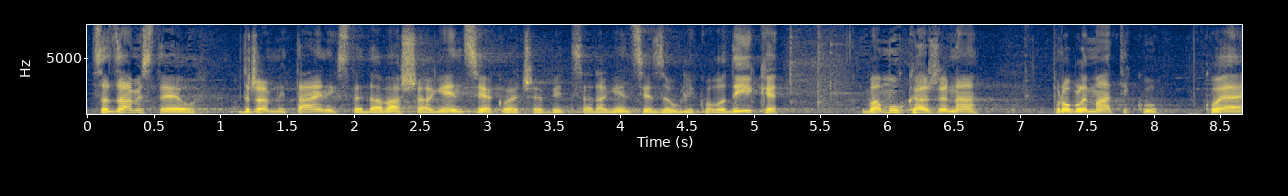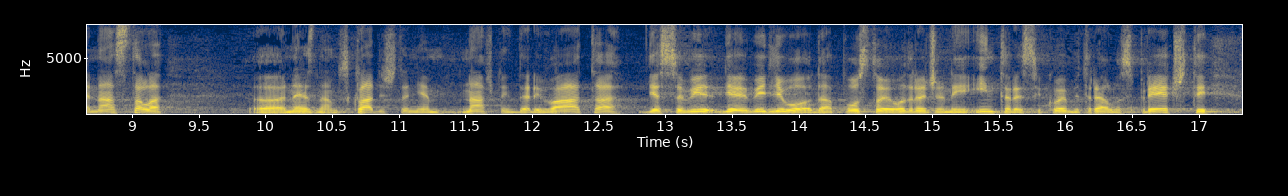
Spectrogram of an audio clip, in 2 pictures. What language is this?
Croatian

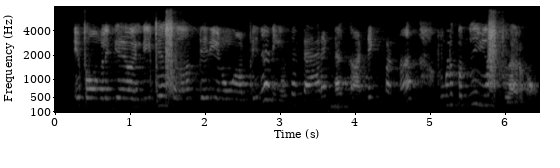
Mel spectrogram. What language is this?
Tamil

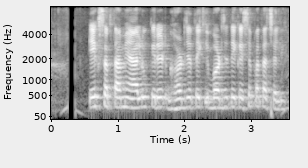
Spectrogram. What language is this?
Magahi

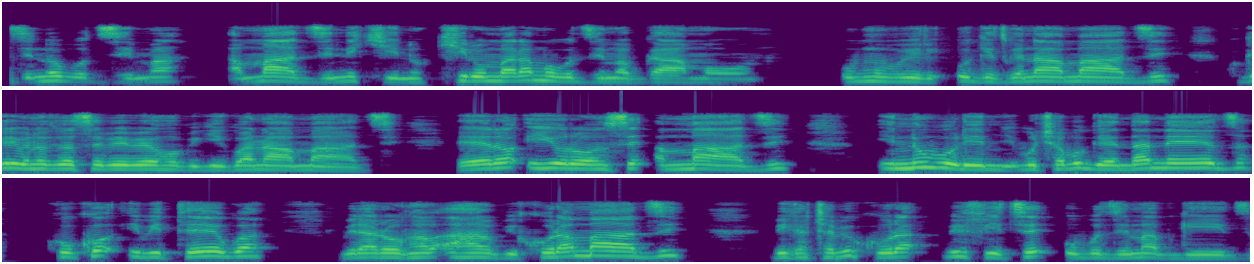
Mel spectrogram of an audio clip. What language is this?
Rundi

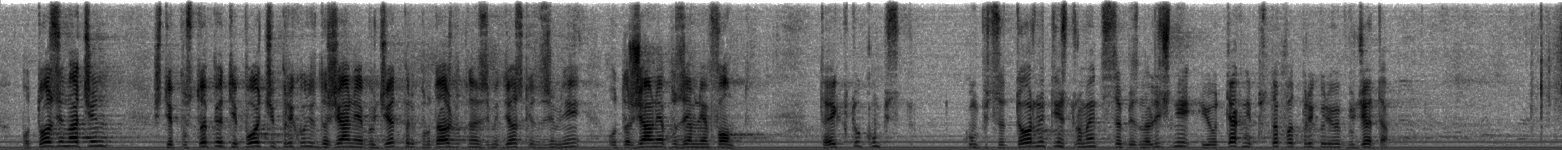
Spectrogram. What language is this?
Bulgarian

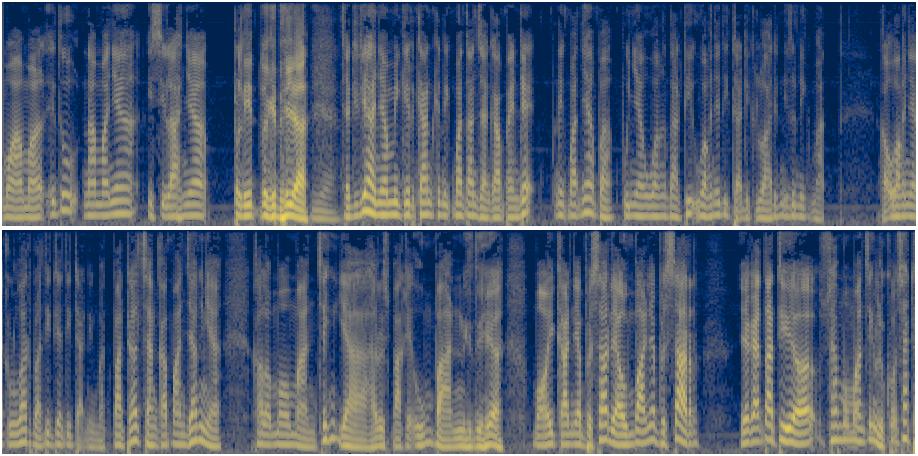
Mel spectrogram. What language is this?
Indonesian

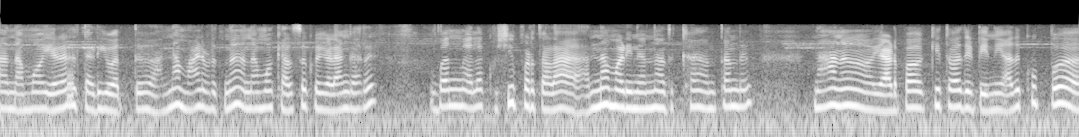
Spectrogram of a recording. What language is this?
Kannada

